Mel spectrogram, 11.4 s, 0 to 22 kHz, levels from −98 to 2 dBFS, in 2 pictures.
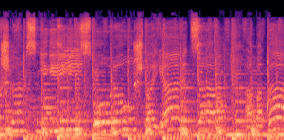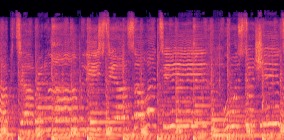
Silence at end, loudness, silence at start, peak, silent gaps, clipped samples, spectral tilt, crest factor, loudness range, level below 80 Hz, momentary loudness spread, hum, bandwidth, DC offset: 0 s; -13 LUFS; 0 s; 0 dBFS; none; under 0.1%; -4.5 dB/octave; 12 dB; 1 LU; -22 dBFS; 3 LU; none; 15.5 kHz; 0.2%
